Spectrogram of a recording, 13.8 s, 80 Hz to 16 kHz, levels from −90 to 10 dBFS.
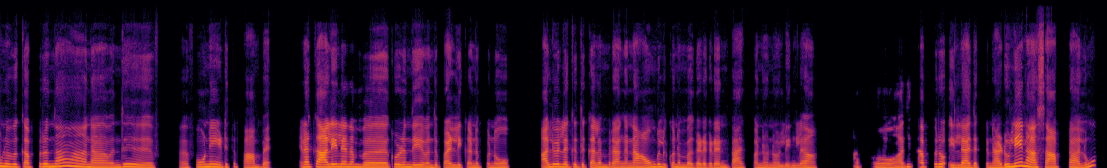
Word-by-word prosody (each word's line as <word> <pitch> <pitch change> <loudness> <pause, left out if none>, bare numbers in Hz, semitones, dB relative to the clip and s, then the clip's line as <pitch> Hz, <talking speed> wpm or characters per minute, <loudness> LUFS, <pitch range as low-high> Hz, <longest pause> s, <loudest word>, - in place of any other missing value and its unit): உணவுக்கு 245 -5 +1
அப்புறம் 250 +4 +1
தான் 315 +3 +2 0.3
நான் 205 -1 0
வந்து 220 +6 0 0.7
அ - - -6
ஃபோனே 235 +2 +1
எடுத்து 225 +4 -6
பார்ப்பேன். 180 -2 -2 0.4
என்னா 235 - +3
காலைல 235 +2 +6
நம்ப 220 -2 0 0.4
குழந்தைய 220 -2 +2
வந்து 200 +1 -2
பள்ளிக்கு 195 +1 0
அனுப்பணும், 185 0 -4 0.5
அலுவலகத்துக்கு 220 -2 0
கிளம்புறாங்கன்னா 195 0 0
அவங்களுக்கும் 215 0 0
நம்ம 190 -2 -1
கடகடன்னு 180 +2 -1
பேக் 175 +1 -3
பண்ணனும் 160 -2 -4
இல்லிங்களா? 160 +7 -3 0.6
அப்போ 200 - -11 0.3
அதுக்கப்பறம் 220 +3 -2
இல்ல 195 +2 -2
அதுக்கு 185 -1 -6
நடுலயே 245 - +5
நான் 215 -4 +4
சாப்ட்டாலும், 200 - 0
205 Hz, 135 wpm, -21 LUFS, 185-230 Hz, 0.7 s, காலைல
